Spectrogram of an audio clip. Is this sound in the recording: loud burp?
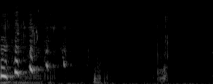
no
